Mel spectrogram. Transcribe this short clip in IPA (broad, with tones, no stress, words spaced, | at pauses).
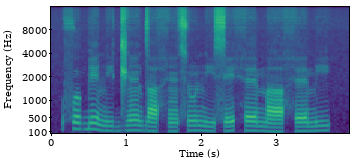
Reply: fo˦ɡ͡be˦˨ni˨ d͡ʒɛ̃˧ da˨ hɛ̃˨sũ˧ni˨se˨˦ hɛ˧ ma˨ hɛ˧mi˦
